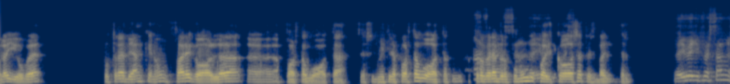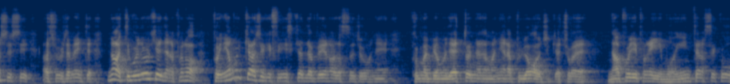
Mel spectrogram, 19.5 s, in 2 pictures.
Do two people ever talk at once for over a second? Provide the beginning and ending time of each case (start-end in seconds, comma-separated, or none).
6.3-7.8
